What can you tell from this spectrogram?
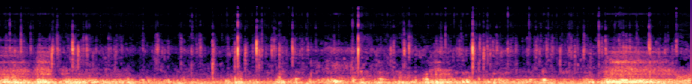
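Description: Underwater sound picked up by a camera held below the surface: a low, muffled rumble of moving water with scattered sharp clicks and crackles, swelling louder about eight seconds in.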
